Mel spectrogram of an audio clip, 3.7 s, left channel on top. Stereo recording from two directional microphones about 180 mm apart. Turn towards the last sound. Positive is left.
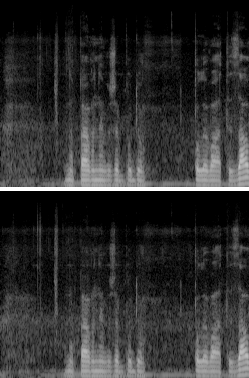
turn(degrees=20)  # may be behind; listen again after turning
